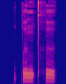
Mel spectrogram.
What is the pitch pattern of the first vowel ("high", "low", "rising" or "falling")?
high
